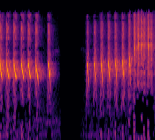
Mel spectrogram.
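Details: Sooty-headed bulbul (kapas tembak) in a clean recording of its natural voice: a rapid string of crisp, high chirps, a half-second break, then another quick chattering burst that grows brighter toward the end. No other sounds are heard.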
